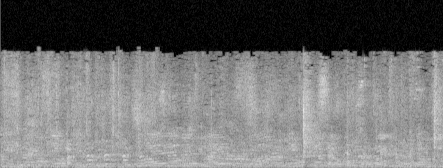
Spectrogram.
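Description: Crowd chatter: many people talking at once, no single voice standing out.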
